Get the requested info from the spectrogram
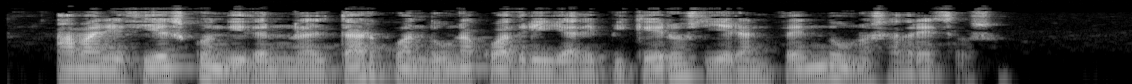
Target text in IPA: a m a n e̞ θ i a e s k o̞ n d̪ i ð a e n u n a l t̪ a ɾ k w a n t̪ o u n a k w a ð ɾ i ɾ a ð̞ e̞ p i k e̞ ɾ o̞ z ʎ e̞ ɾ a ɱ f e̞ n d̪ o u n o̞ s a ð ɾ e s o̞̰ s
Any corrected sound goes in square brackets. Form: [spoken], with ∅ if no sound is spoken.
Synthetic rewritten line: a m a n e̞ θ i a e s k o̞ n d̪ i ð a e n u n a l t̪ a ɾ k w a n [d̪] o u n a k w a ð ɾ i [ʎ] a ð̞ e̞ p i k e̞ ɾ o̞ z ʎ e̞ ɾ a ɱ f e̞ n d̪ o u n o̞ s a ð ɾ e [θ] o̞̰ s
